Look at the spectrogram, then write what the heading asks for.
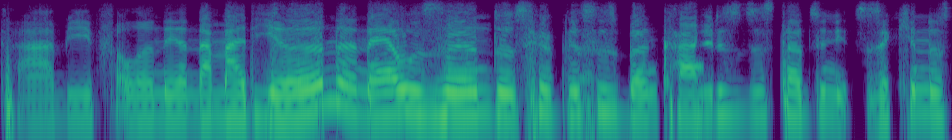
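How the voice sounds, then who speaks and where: A woman with a normal speaking voice and medium pitch talks at a fairly quick pace with fairly even intonation. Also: dry, close sound with no echo. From interior of São Paulo state, Brazil. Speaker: project manager. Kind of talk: interview.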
